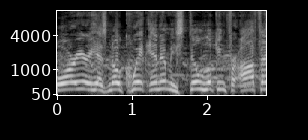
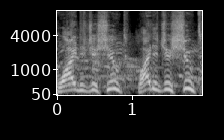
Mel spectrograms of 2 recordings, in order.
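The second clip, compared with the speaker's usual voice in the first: normal talking voice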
